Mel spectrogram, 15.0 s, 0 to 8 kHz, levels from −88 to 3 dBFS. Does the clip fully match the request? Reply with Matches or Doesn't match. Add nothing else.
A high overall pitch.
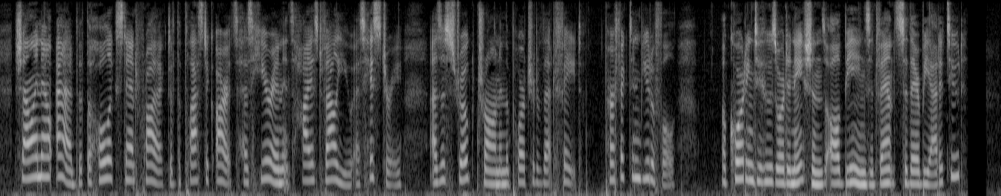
Matches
